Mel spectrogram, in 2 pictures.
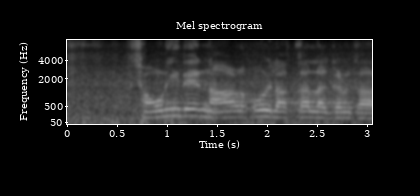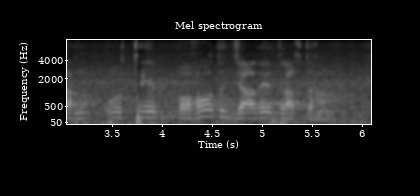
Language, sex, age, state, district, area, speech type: Punjabi, male, 30-45, Punjab, Barnala, rural, spontaneous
